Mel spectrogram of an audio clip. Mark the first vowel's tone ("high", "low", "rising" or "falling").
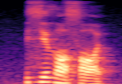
high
